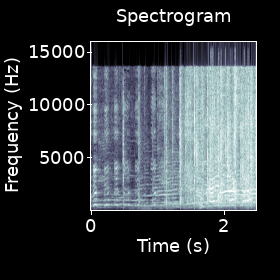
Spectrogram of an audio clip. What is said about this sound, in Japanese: はいありがとうございますすごい今日はね一言一言拍手が起こるのかな まあ今日今日はちょっとねあの、ね、ギャラリー感がちょっと尋常じゃないですね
